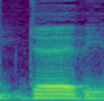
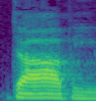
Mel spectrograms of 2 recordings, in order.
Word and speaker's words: Derby: over here so they look at it phonetically and think it must be Derby rather than Derby which is the way that would been pronounced in in England well that's what I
